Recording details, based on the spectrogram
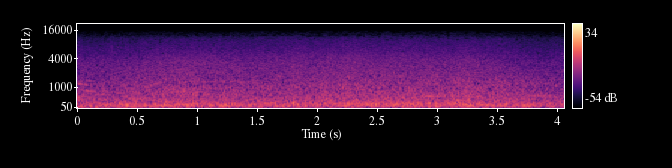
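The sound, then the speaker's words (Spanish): Sea waves of the Red Sea on the shore: a steady, broad wash of surf with no clear breaks between waves, a continuous roaring hiss that fills the whole clip at an even, moderate level. “El Mar Rojo.”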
